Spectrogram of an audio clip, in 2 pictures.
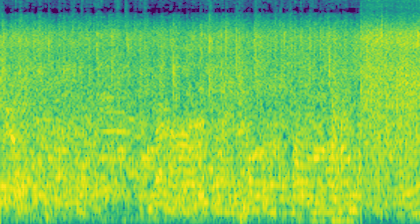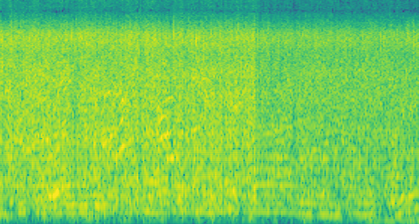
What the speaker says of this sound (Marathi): पाऊस पण लागला इथे जोरात.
